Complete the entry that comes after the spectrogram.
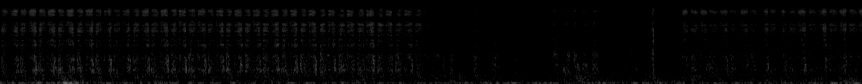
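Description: A red felt-tip marker rubs and scratches across a large, thin paper page of a coloring book, lying flat and held down by one hand, while coloring in a parrot. The quick back-and-forth strokes make a steady, bright, hissy scratching. It softens and briefly breaks off midway before resuming at full strength.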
